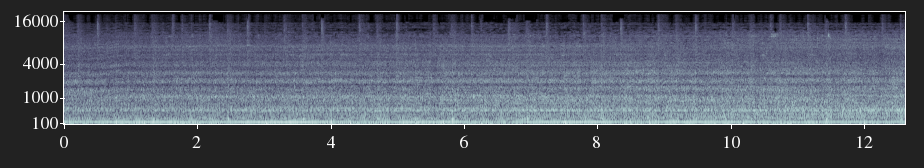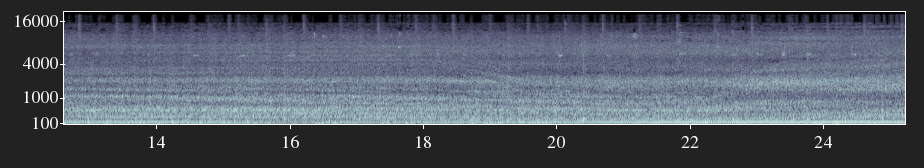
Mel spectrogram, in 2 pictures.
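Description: A logging skidder's diesel engine runs continuously and steadily on a narrow mountain road, a loud, even drone with a constant hum and no pauses.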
